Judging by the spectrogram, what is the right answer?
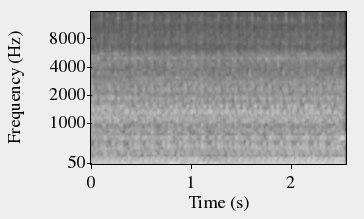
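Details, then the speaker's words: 2016 Ram 3500 6.7 diesel idling right after startup with a fast, sharp ticking knock; owner suspected the injectors. "on Startup that's another good indicator that the injectors are going out on it you can hear the ticking noise"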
